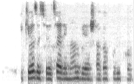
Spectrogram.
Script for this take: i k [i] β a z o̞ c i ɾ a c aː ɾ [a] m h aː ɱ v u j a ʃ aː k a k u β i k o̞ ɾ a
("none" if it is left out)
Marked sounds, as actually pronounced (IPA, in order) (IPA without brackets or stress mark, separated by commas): i, i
